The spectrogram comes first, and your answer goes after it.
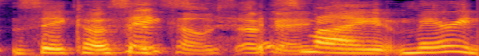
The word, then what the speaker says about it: Zaicos: So, we have a lot to talk about today, but I want to welcome Zyikos. Am I pronouncing that correctly? Zakos. Zakos.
